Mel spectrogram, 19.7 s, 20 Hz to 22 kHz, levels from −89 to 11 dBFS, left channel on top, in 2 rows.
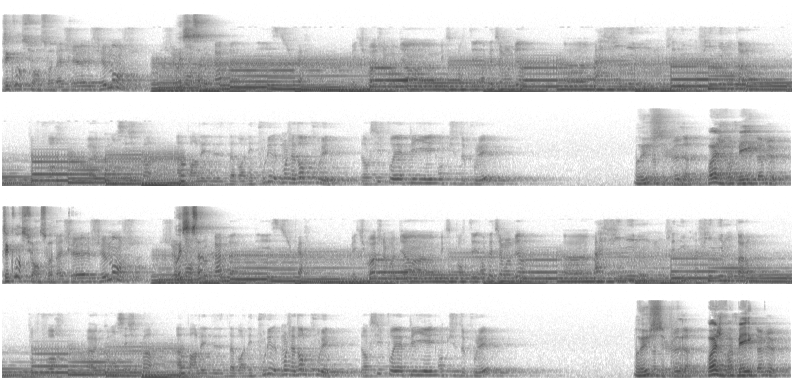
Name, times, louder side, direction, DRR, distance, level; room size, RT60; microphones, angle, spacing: voice 1, 0.0-0.9 2.1-2.5 17.8-19.3, right 6 dB, 80° right, 10 dB, 0.6 m, -25 dB
voice 2, 0.6-3.8 4.4-6.6 7.0-9.4 10.2-10.6 10.9-11.8 12.0-14.0 14.4-16.0 18.0-18.5 19.1-19.6, right 1 dB, 20° right, 6 dB, 0.6 m, -33 dB
sound 1, 1.8-12.2, left 2 dB, 20° left, 0.3 m, -25 dB
8.3 x 6.8 x 6.1 m, 1.5 s
head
